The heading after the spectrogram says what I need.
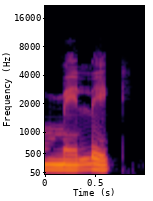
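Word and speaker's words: מלך: Pero vea la similitud con la palabra melek, que significa rey, que literalmente se pronuncia así en hebreo moderno, melek, significando hacia el español y hacia nuestros idiomas, ¿verdad?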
